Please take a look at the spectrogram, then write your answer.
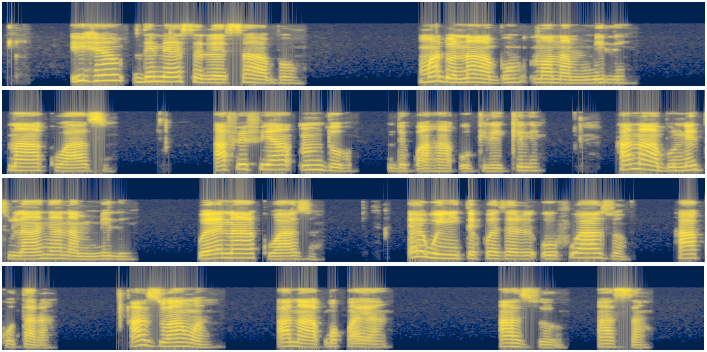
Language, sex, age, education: Igbo, female, 30-45, primary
